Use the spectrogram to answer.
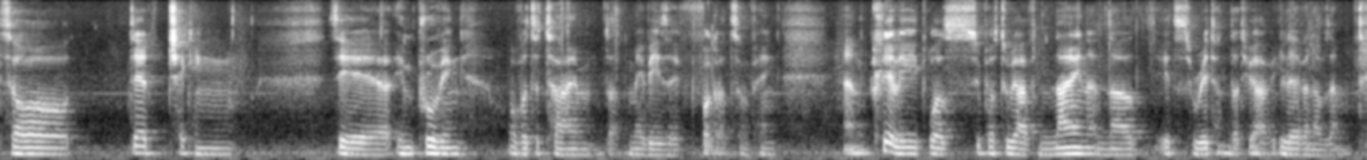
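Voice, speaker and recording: Man with a French accent, medium pitch, fairly slow pace, fairly even intonation, and audible room echo. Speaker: 3D printing hobbyist. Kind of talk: unboxing video. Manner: halting.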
